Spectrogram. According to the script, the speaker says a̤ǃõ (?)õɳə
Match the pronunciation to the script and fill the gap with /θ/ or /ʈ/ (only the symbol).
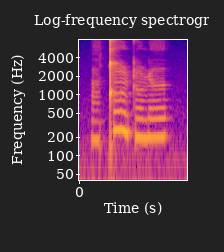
ʈ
